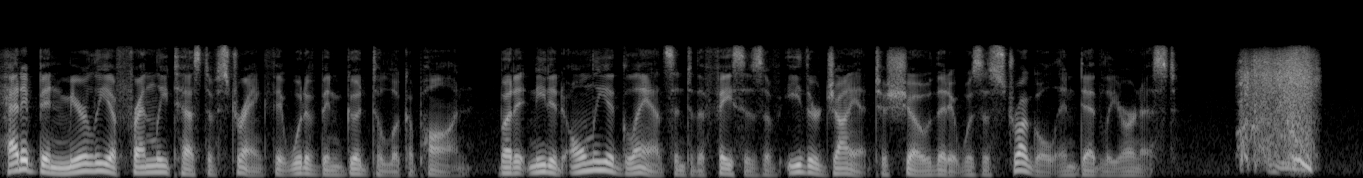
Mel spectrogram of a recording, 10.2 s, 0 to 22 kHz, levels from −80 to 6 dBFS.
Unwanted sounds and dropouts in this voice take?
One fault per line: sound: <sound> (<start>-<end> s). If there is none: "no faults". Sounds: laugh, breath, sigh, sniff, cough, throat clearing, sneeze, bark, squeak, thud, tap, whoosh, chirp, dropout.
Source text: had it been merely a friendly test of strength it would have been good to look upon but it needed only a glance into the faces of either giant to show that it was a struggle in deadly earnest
sound: sneeze (9.3-9.9 s)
